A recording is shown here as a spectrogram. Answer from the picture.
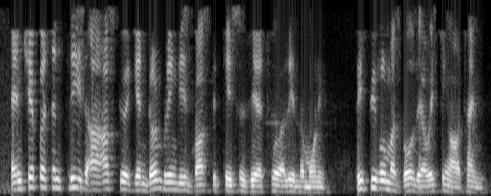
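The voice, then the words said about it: Angry, heated speech. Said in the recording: “if I sound angry,... I'm angry”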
